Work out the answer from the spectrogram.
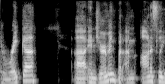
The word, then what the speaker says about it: Riecke: name is Riecke, and we pronounce it Ricky, which actually is completely wrong. It's German descent, and when I talk to some German people, they've corrected it. And to be honest, I don't even really know how to pronounce it, but we just go with Ricky, isn't it?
